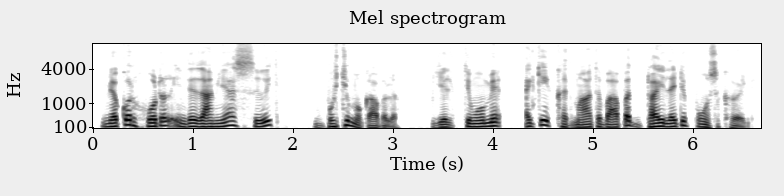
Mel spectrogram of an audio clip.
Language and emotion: Kashmiri, angry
